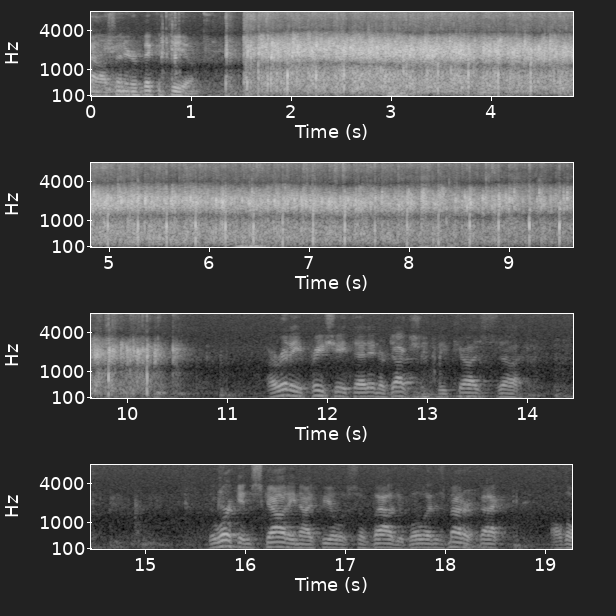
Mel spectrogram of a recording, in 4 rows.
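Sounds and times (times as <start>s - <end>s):
speech: 0.0s - 1.7s, 11.8s - 14.1s, 15.6s - 19.2s
audience applause: 1.5s - 10.6s.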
